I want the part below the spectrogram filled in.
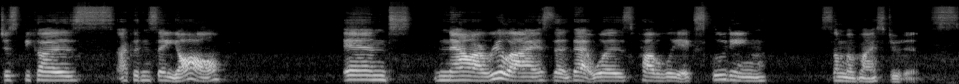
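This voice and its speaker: In a Southern US accent, a woman with a bright, sharp tone speaks at medium pitch with ordinary pitch variation, at a very slow pace and with long, frequent pauses. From US South. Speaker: book club host. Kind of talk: casual chat. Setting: live stream.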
